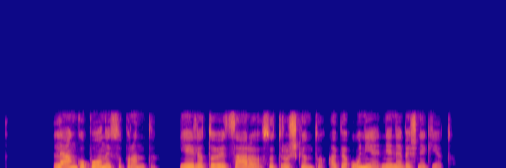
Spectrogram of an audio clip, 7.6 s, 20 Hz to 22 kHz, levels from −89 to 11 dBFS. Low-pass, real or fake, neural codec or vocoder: 7.2 kHz; real; none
